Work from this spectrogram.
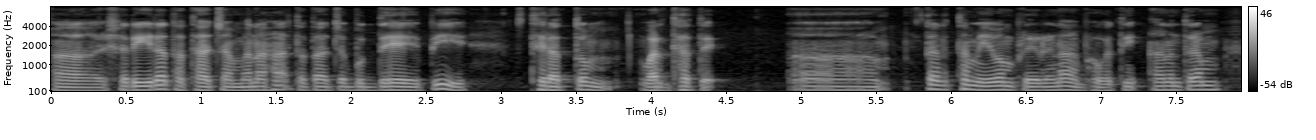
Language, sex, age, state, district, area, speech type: Sanskrit, male, 18-30, Karnataka, Mysore, urban, spontaneous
